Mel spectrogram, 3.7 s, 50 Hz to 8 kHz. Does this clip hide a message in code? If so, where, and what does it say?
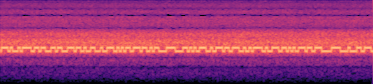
Yes: RTTY (45.45 baud, 170 Hz shift) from 0.0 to 3.7 s, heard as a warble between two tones, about 1330 Hz centre, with radio static and a narrow filter. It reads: … WAS BORN NEAR …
